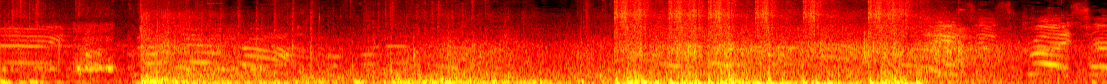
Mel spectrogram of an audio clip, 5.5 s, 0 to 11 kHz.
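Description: Dense Battlefield: Bad Company 2 gunfire crackles in loud overlapping bursts, with booms and battle chaos, while a voice shouts over the shooting.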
